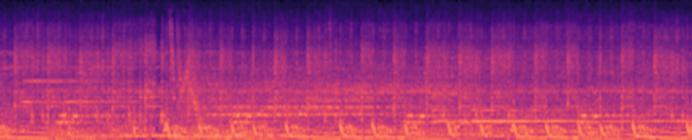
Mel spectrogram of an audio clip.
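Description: Old-school jungle / drum and bass track taped off the radio: fast breakbeat drums over heavy bass. A long held synth note comes in about six and a half seconds in.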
